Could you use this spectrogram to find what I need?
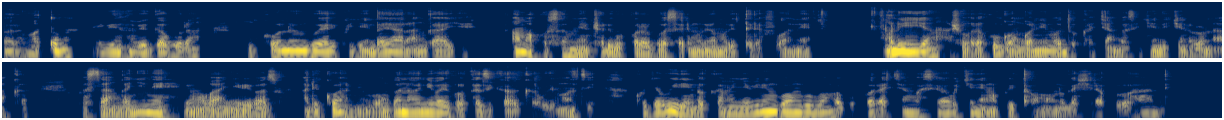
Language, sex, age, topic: Kinyarwanda, male, 18-24, government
